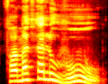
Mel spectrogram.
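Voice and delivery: drawn out, chanted recitation of the word; slow Quran recitation. Shown as a demonstration. Teacher reciting a Quran word for students, slow and chanted. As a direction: recite it slowly and melodically, stretching the vowels.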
